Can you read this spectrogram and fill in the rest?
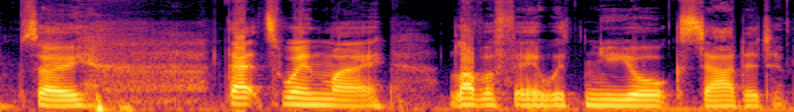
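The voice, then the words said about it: Voice going hoarse, strained. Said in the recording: “I'm losing my voice.”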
